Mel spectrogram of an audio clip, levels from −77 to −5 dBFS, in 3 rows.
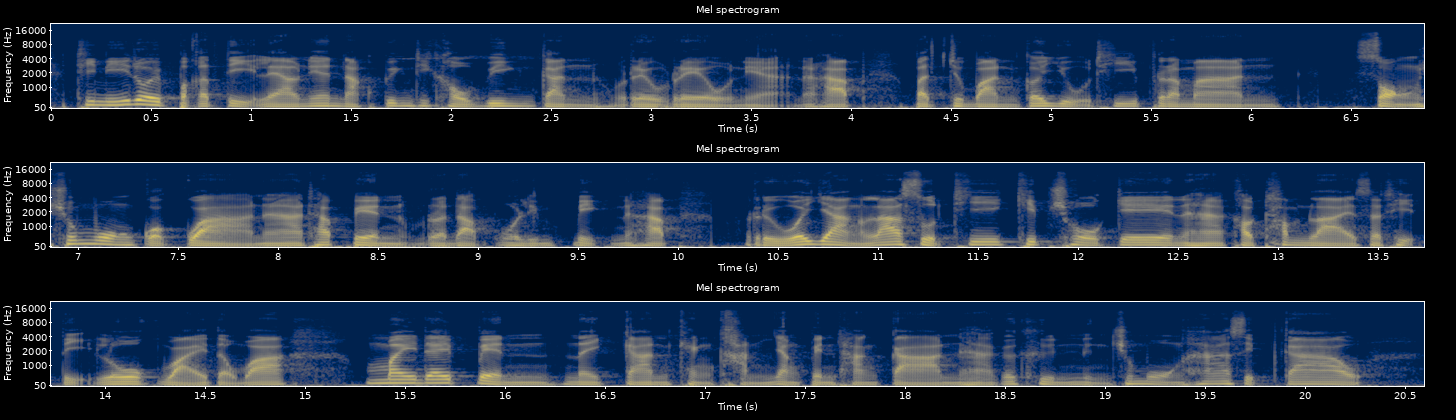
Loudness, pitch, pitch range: -26 LUFS, 100 Hz, 90-115 Hz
